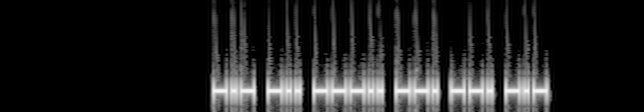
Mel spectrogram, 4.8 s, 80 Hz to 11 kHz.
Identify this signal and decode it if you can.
Morse code, heard as a keyed tone, about 34 wpm, 700 Hz. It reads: KD8GGK
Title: USA Call Signs - 6 Characters - 35wpm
